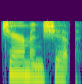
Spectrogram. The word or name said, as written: chairmanship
